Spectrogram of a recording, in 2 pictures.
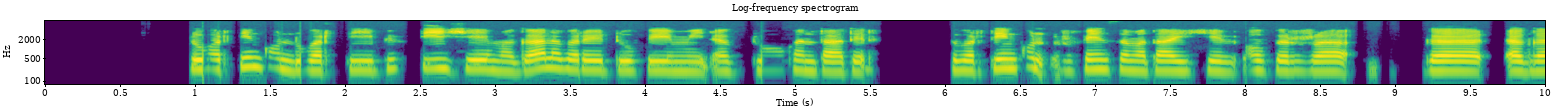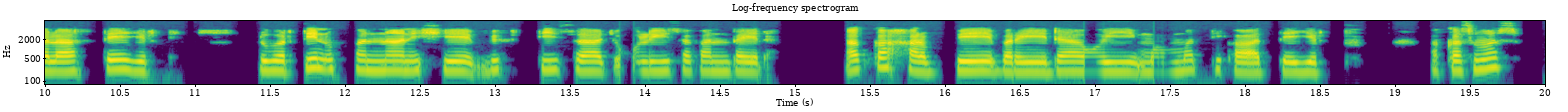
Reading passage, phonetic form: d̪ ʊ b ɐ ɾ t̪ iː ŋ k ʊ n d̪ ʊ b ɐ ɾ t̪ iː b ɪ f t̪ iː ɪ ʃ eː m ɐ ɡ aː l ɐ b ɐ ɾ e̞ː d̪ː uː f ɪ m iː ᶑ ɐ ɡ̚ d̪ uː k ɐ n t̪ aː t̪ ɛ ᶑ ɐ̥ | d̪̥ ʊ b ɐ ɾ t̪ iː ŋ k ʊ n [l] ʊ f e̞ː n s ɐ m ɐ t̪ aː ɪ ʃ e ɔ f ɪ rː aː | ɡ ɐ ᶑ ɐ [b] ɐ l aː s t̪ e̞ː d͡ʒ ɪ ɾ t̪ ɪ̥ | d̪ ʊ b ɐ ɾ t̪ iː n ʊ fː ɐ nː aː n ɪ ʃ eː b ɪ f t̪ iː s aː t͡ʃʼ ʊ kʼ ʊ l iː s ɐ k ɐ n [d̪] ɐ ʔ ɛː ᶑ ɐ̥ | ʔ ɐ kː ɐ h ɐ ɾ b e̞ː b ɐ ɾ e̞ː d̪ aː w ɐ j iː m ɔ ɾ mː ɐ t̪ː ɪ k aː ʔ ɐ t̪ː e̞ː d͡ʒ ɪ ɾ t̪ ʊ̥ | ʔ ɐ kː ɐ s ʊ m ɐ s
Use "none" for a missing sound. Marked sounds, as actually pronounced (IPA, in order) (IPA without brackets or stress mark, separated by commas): ɾ, ɡ, t̪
